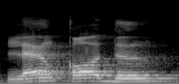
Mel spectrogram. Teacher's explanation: قاف حروف مستعلیہ میں سے ہے، لہٰذا اس کو ہم موٹا کر کے پڑھیں گے۔ دال پر قلقلہ ہوگا، یعنی حواس کو ہلا کر پڑھیں گے۔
